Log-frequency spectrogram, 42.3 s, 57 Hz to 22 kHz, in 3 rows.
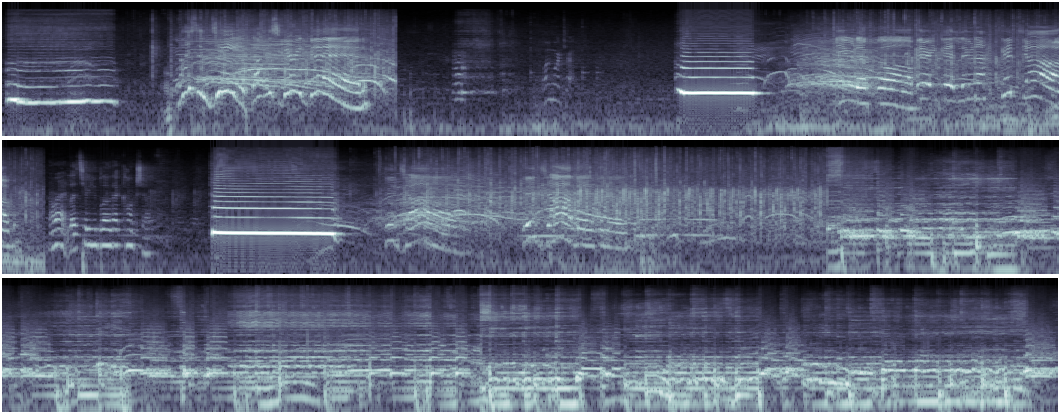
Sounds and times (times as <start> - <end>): Music: 25.1 - 42.2.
